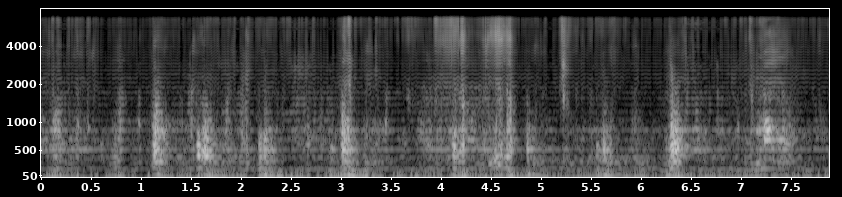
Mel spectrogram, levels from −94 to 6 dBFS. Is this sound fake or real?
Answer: fake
